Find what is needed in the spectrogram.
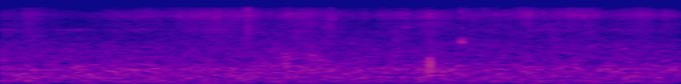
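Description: Quiet outdoor garden ambience: a faint, steady hiss, with one small click just under a second and a half in.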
